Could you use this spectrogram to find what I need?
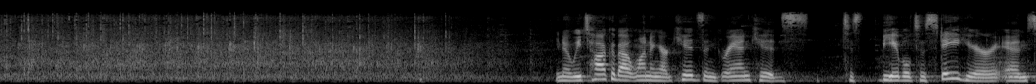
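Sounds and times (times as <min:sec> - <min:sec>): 
audience clapping: 0:00.0 - 0:05.2
speech: 0:05.6 - 0:10.3.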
